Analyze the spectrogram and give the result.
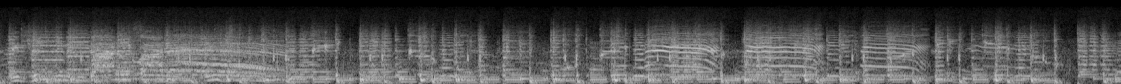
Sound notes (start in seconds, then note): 6.3 baby imitations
